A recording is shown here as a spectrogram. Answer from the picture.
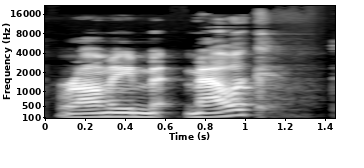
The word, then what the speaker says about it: Rami Malek: I know I'm going to butcher this guy's name because I'm not too familiar with him. The guy from Mr. Robot, Rami Malek. – Did yep, I, I, think that's how you say it. – Rami yes, Malek. I got it.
